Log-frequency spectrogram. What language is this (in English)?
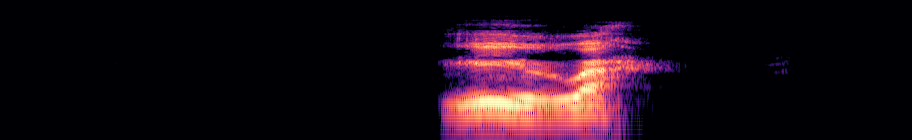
Mokpwe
